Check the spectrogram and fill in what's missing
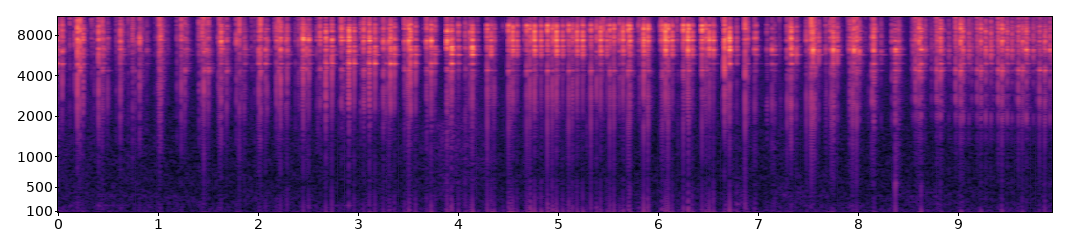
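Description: A small, hollow, white glazed ceramic pumpkin decoration with black dots is held in the hand and tapped rapidly with long acrylic nails. The result is a stream of dozens of quick, irregular, bright clicking taps with almost no ring, sitting mostly in the high range with very little low end.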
